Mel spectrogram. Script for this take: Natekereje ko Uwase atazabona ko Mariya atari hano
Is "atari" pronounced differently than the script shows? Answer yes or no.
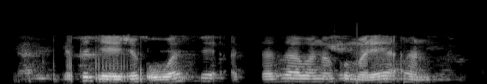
yes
